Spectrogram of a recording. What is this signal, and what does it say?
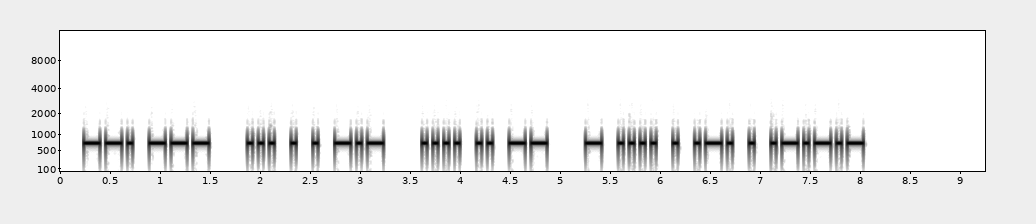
Morse code, heard as a keyed tone, about 22 wpm, 700 Hz. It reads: GO SEEK HIM THERE.
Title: Sentences from Top 1600 Words 22wpm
